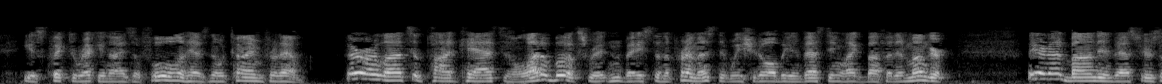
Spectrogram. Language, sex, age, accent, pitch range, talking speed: English, male, 60-79, American, 135-165 Hz, 220 wpm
